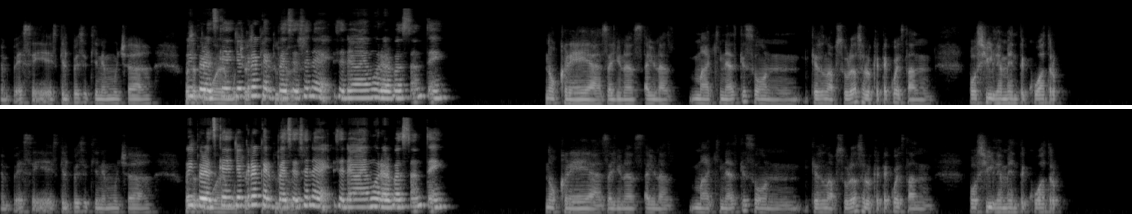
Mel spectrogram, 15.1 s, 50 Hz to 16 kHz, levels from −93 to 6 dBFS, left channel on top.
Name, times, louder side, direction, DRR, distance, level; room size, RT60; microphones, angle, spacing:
voice 1, 0.0-3.4 3.6-4.1 7.3-8.9 9.2-14.1, left 3 dB, 50° left, 0.6 m, -39 dB
voice 2, 2.5-5.9, right 2 dB, 35° right, 0.8 m, -29 dB
7.0 x 2.4 x 2.7 m
head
